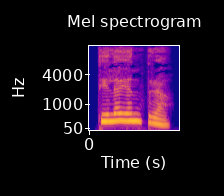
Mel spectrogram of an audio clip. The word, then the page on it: ತೈಲಯಂತ್ರ: taila yantra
